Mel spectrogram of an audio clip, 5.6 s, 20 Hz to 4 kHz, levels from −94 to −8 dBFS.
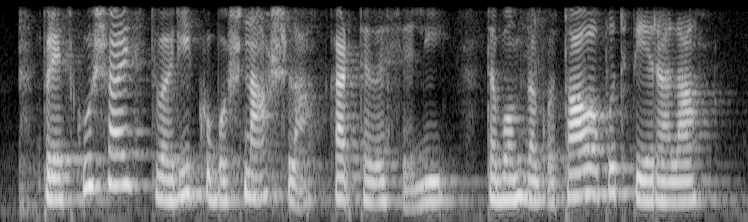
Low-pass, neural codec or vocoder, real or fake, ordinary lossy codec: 3.6 kHz; none; real; none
